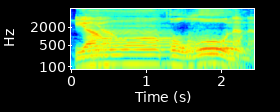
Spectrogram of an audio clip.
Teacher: ہے تو الذین، ذی یا مدہ ہے، ینقضون یہ اخفا ہے، نون ساکن کا موٹا اخفا ہے مع الغنہ، قاف کو موٹا ضاد کو موٹا، یہ واو مدہ ہے، نون کو لمبا نہیں کرنا، عہد اللہ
